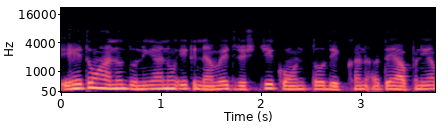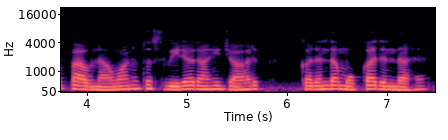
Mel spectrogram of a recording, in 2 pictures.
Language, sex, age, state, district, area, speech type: Punjabi, male, 18-30, Punjab, Kapurthala, urban, spontaneous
